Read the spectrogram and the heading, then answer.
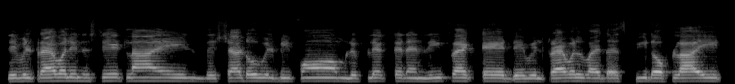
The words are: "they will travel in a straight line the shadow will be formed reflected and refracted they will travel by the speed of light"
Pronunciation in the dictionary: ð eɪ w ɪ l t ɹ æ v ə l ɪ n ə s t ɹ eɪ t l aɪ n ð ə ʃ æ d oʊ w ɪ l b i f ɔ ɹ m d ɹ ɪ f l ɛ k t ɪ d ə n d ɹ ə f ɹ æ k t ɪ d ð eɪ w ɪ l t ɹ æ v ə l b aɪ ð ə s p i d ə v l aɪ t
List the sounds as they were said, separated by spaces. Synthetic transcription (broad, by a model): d eɪ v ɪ l t ɹ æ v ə l ɪ n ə s t eɪ t l aɪ n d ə ʃ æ d oʊ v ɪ l b i f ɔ ɹ m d ɹ ɪ f l ɛ k t ɪ d ə n d ɹ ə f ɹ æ k t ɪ d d eɪ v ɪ l t ɹ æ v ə l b aɪ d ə s p i d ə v l aɪ t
